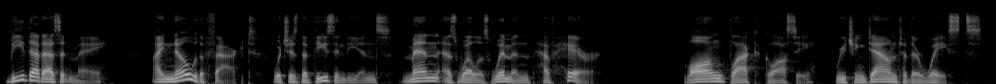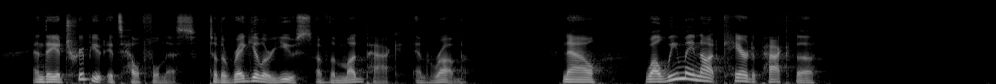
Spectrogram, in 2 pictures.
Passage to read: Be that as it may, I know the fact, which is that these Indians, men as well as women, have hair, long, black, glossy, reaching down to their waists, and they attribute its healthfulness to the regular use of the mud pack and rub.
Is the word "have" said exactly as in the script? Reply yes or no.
yes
